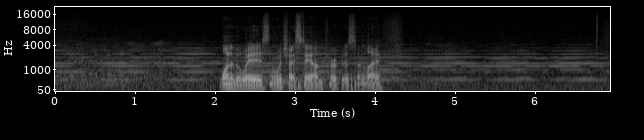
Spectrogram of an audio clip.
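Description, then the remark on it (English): A car alarm or horn drones as a steady, unbroken tone for the whole clip, fairly faint, while a person speaks briefly over it partway through. “a car horn is going to go off while you're talking about chaos and distract everybody so they're not listening to you.”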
